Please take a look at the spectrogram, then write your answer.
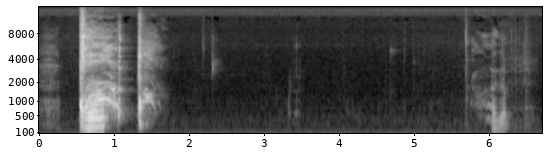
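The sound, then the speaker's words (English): Two sharp coughs in quick succession, followed by a few faint clicks in near silence, then a rougher throat clearing near the end. “I think it is the why I start to coughing.”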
